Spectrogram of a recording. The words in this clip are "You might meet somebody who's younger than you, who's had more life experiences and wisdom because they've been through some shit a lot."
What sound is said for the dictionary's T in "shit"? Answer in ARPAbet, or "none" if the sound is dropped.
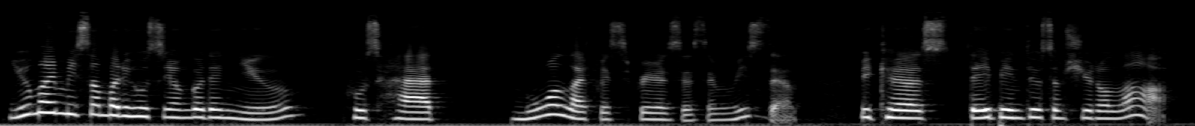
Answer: T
